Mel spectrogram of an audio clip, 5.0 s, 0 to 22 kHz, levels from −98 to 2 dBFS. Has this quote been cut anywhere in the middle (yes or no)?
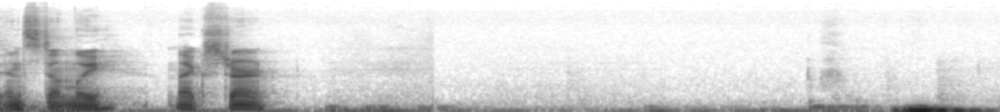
yes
